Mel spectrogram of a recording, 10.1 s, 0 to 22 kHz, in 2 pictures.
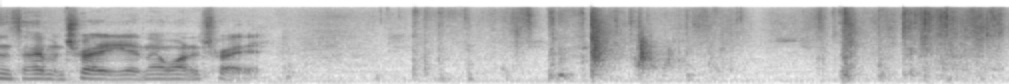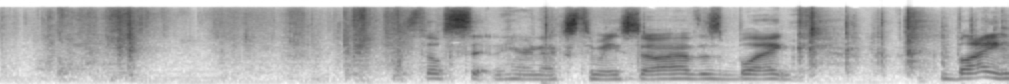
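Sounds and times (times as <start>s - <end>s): craft supplies rustling and clacking: 2.1s - 7.4s.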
